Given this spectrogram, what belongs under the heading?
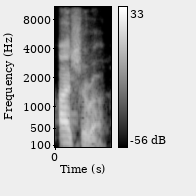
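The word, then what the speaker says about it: ma'aser: Malachi 3:8-10, which means 10th in the Hebrew, and it's pronounced masher.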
